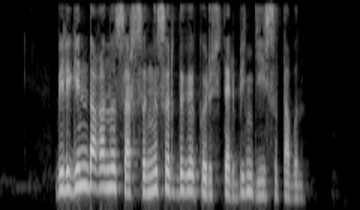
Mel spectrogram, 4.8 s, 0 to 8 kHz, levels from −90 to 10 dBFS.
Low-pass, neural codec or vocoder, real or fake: 7.2 kHz; none; real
